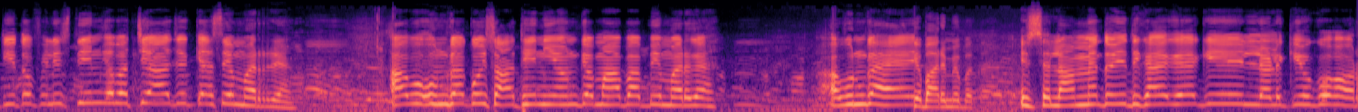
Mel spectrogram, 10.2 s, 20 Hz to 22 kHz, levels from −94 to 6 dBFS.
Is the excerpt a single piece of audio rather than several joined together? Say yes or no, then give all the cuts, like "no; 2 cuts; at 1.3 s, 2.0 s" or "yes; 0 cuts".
no; 1 cut; at 6.8 s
